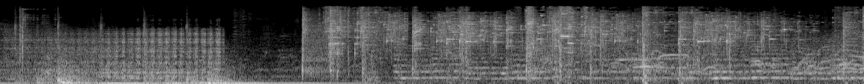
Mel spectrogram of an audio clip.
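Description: Glass bottles smashing on a street, many crashes in quick succession from about three seconds in, after a low rumble at the start. Film background music plays underneath.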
